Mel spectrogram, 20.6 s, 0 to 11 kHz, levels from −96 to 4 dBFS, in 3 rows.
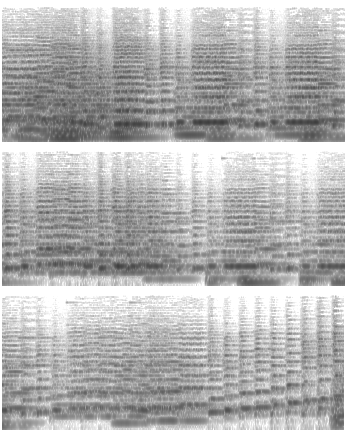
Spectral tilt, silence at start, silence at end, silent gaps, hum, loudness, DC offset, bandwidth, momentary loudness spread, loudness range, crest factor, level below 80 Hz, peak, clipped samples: -6 dB/octave; 0 s; 0 s; none; none; -31 LUFS; under 0.1%; 9.8 kHz; 14 LU; 9 LU; 18 dB; -44 dBFS; -12 dBFS; under 0.1%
